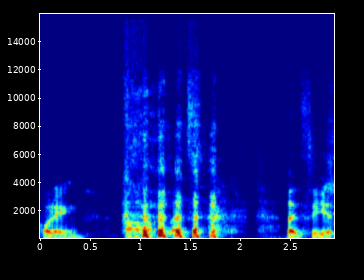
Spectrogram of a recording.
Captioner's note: laughs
